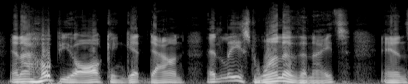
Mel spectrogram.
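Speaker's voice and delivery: usual speaking voice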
